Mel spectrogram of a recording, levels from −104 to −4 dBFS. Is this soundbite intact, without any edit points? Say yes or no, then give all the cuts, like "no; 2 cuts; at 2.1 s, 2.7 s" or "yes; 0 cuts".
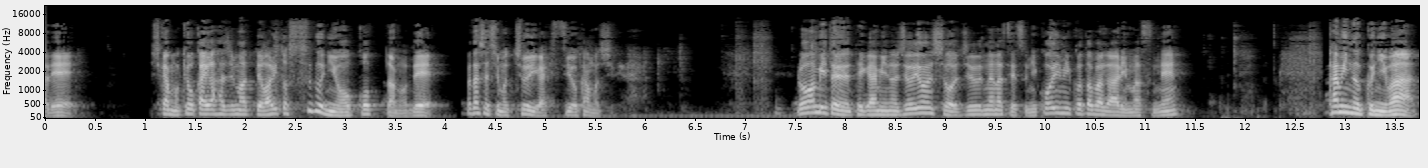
no; 3 cuts; at 4.1 s, 7.2 s, 12.7 s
